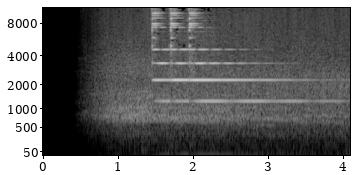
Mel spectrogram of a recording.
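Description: A boxing ring bell struck three times in quick succession, about a quarter second apart, then ringing on and slowly fading. Under it, a wash of noise swells up from about half a second in.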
